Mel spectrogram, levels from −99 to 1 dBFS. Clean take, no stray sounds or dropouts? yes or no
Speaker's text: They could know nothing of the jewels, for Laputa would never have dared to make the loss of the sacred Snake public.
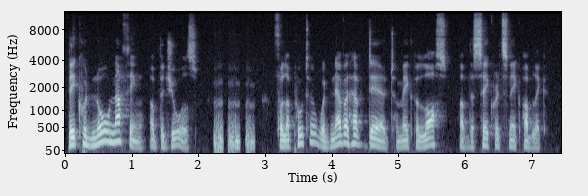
no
